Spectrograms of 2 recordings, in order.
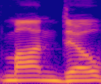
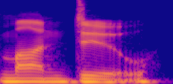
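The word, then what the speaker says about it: Mondeaux: Which is really, I think it's like, it looks like it's Mondo, but I think it's pronounced Mondeau, like a Deaux situation.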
